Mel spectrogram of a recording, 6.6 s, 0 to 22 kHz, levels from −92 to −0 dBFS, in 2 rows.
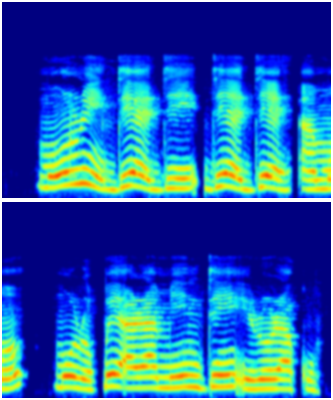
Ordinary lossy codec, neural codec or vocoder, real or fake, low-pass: none; none; real; 7.2 kHz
